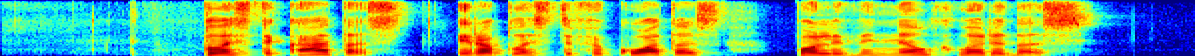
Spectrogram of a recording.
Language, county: Lithuanian, Klaipėda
